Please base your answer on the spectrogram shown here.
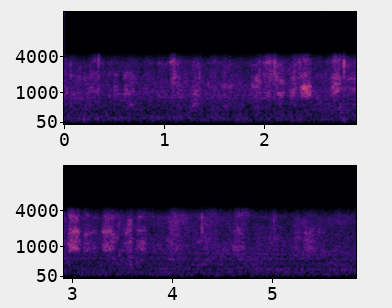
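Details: Two pet dogs, an Italian sheepdog and a black Labrador, wrestling indoors; short whimpering yelps and yips break out irregularly, loudest around the middle, over a steady background hiss.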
